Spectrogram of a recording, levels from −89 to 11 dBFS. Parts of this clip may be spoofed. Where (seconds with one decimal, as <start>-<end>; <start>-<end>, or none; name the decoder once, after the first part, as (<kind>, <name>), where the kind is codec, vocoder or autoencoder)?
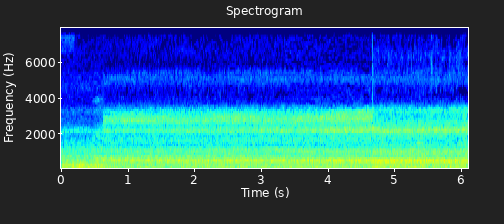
0.0-0.7 (vocoder, BigVGAN v2); 4.4-6.1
